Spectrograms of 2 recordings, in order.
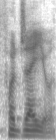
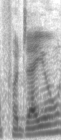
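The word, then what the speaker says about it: Forgejo: So I want to practice with you how to pronounce forio.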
